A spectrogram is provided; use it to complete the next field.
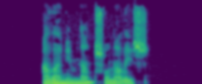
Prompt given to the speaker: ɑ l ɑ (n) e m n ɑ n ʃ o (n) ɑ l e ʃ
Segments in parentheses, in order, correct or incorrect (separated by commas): incorrect, correct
